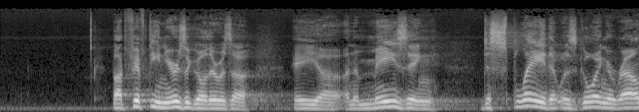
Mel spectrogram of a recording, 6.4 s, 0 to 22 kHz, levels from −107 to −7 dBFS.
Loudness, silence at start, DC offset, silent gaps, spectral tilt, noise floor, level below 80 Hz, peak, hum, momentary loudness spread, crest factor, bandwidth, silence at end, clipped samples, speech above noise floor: -32 LUFS; 1.15 s; under 0.1%; none; -4.5 dB/octave; -66 dBFS; -76 dBFS; -14 dBFS; none; 10 LU; 18 dB; 15.5 kHz; 0 s; under 0.1%; 35 dB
